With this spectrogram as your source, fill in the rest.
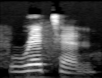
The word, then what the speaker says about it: written: So that is not E, that is an I sound. So written.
